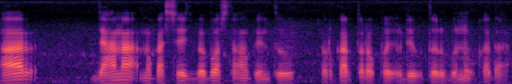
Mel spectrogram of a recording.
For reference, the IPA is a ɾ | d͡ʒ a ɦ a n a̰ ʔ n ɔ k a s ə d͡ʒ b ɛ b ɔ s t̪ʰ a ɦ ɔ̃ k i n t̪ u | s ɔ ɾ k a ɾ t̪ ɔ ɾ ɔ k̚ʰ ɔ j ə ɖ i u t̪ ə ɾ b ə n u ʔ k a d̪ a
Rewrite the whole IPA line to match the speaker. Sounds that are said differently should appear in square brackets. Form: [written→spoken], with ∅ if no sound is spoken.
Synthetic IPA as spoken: a ɾ | d͡ʒ a ɦ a n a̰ ʔ n ɔ k a s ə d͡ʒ b ɛ b ɔ s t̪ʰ a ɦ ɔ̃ k i n t̪ u | s ɔ ɾ k a ɾ t̪ ɔ ɾ ɔ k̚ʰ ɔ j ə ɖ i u t̪ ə ɾ b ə n u ʔ k a d̪ a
